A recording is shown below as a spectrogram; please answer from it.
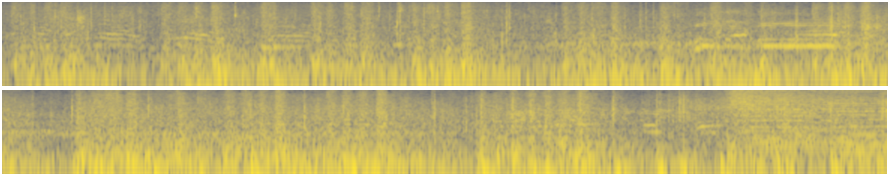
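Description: Film battle soundtrack of Civil War musket fire, with many sharp shots throughout, and men shouting over film score music. The firing gets heavier and louder about halfway through.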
